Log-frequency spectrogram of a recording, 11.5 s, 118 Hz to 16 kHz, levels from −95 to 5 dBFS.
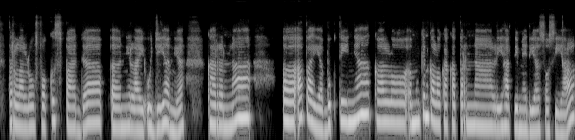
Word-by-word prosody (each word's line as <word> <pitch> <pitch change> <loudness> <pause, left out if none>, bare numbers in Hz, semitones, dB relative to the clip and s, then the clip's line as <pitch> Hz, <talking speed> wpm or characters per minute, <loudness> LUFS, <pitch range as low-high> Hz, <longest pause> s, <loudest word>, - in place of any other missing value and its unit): terlalu 195 -2 -1
fokus 200 +5 -5
pada, 200 +4 -1 0.2
eee, 185 -1 0
nilai 180 -2 -1
ujian 185 +1 0
ya. 175 +5 -2 0.5
Karena, 210 +5 +3 0.7
eee, 225 -1 +5
apa 250 -1 +2
ya, 180 -2 0
buktinya 230 - +3
kalau, 220 -1 0
eee, 210 - -1
mungkin 245 +5 +3
kalau 215 -3 +2
Kakak 200 0 -3
pernah 200 -1 -1
lihat 190 +1 -1
di 180 - +1
media 170 -1 -2
sosial, 170 - -3
200 Hz, 115 wpm, -23 LUFS, 185-225 Hz, 0.7 s, eee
